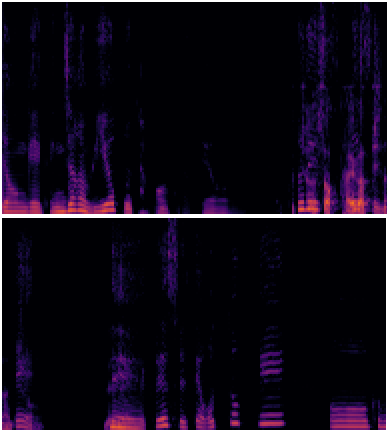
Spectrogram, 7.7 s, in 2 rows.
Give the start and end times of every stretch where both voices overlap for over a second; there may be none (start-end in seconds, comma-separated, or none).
2.9-4.2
